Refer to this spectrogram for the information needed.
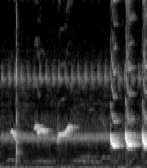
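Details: Tame kaso-kaso bird singing freely on a hand. A brief click comes first, then soft wavering whistles and a burst of three loud down-slurred notes at the end, with a steady faint tone throughout.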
